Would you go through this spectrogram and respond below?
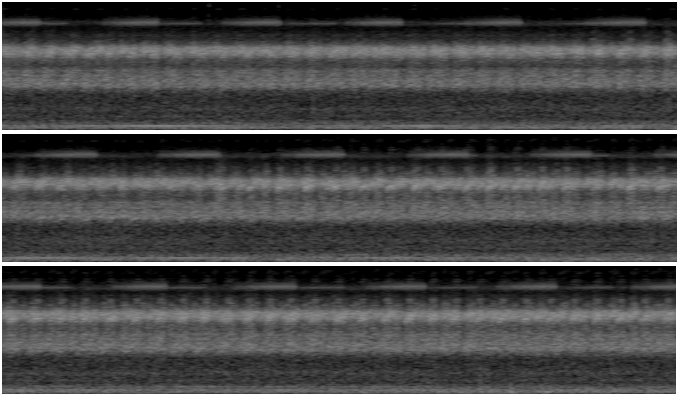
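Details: Continuous frog chorus, steady and rapidly pulsing, recorded for meditation and sleep. Quick high notes repeat twice a second or so above the croaking, with faint low rumbles early on.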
